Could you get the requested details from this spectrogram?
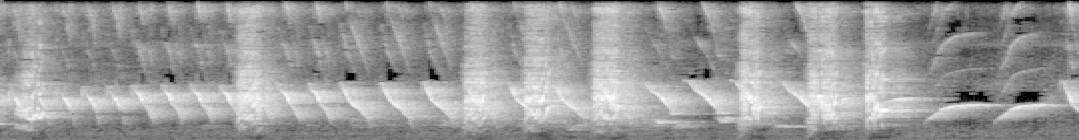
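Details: Javan myna screaming calls, played to lure silent mynas into calling: rapid scratchy chattering with steep downward-sliding notes and harsh bursts, ending in a few clear whistled slurs.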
